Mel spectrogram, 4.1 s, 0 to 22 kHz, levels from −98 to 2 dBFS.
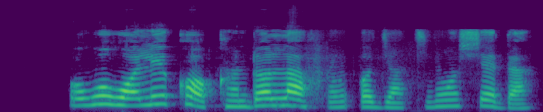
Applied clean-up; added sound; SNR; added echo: neural mask model DeepFilterNet 3.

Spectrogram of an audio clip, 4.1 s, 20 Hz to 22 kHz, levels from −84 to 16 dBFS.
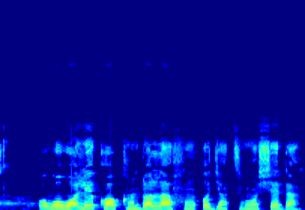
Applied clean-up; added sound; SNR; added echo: none; none; none; none.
